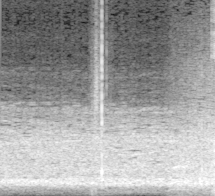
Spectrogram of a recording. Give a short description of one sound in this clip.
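A bat strikes a ball with a sharp crack.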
